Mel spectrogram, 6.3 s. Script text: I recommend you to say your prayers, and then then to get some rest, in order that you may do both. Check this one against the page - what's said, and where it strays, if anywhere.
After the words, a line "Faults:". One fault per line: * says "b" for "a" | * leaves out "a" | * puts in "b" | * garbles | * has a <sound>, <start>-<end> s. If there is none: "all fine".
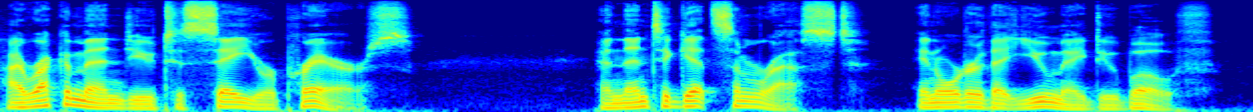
I recommend you to say your prayers, and then to get some rest, in order that you may do both.
Faults:
* leaves out "then"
